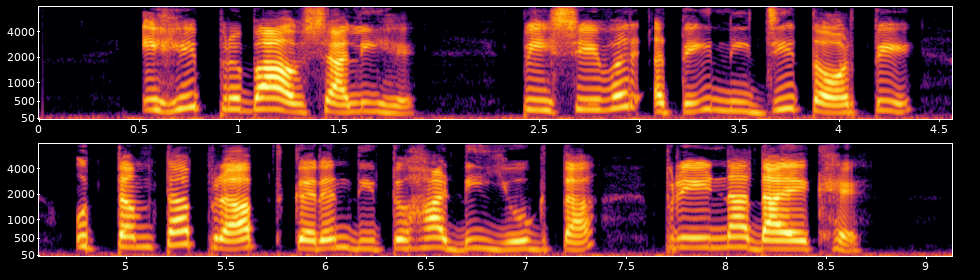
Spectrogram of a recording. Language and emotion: Punjabi, happy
